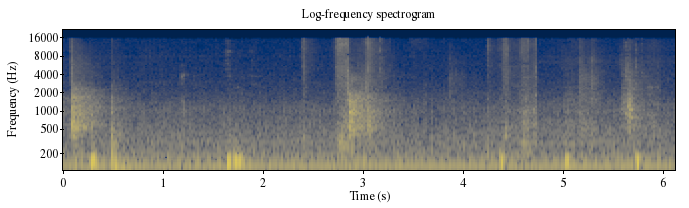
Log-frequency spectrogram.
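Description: Kitchen knife cutting through a bottle gourd and knocking on a plastic cutting board: several separate short cuts and knocks about a second apart, the loudest about three seconds in, over a steady low hum.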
